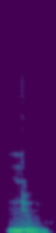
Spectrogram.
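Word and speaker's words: knew: the time no वन न्यू के एन ई डब्ल्यू इसमें के साइलेंट है न्यू ठीक है के को नहीं बोलेंगे न्यू बोलेंगे न्यू where he was that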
